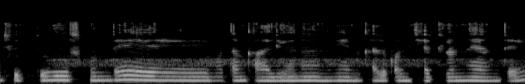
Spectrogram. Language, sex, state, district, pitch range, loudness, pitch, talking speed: Telugu, female, Telangana, Nalgonda, 170-185 Hz, -29 LUFS, 180 Hz, 115 wpm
